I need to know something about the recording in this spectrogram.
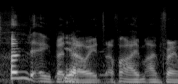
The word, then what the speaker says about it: Hyundai: what's the wrong answer I will say hi die yeah I know Hyundai want it called Hyundai yeah but uh even though their adverts in the past were wrong yeah they're trying to be like no it's Hyundai but no I'm I'm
